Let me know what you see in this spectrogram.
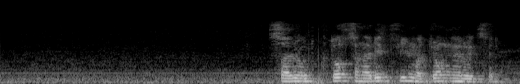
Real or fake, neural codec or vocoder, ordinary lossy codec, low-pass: real; none; Opus, 16 kbps; 7.2 kHz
